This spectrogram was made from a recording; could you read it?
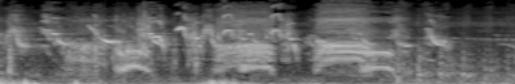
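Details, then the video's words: Crows calling over food, giving harsh, arched caws in quick succession, some slurred and nasal, with short gaps between bursts. "Crow bird unity anger and sound for food"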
